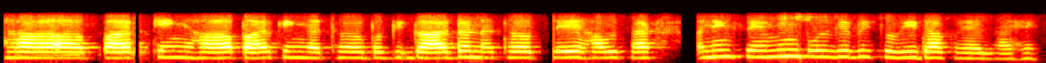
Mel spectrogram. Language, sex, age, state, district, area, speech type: Sindhi, female, 18-30, Gujarat, Junagadh, rural, conversation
